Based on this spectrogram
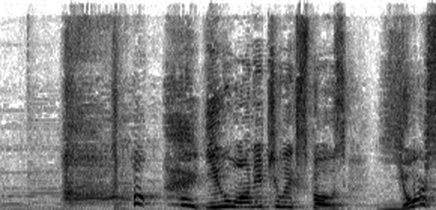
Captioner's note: laughs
